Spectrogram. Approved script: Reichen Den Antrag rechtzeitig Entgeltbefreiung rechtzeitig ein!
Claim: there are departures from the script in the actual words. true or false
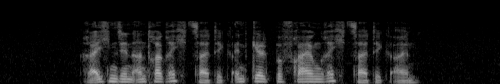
false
